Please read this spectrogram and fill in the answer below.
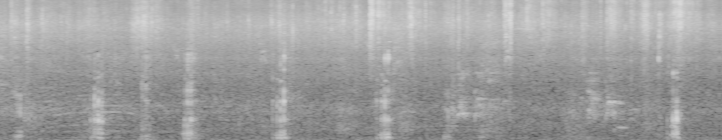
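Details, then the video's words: Pigs expressing contentment through soft grunts: single short, low, breathy grunts repeated roughly every second, fairly evenly spaced, with one sharper, louder grunt near the end and faint hiss behind. "Harmonious Grunts: Pigs in Serene Conversation"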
